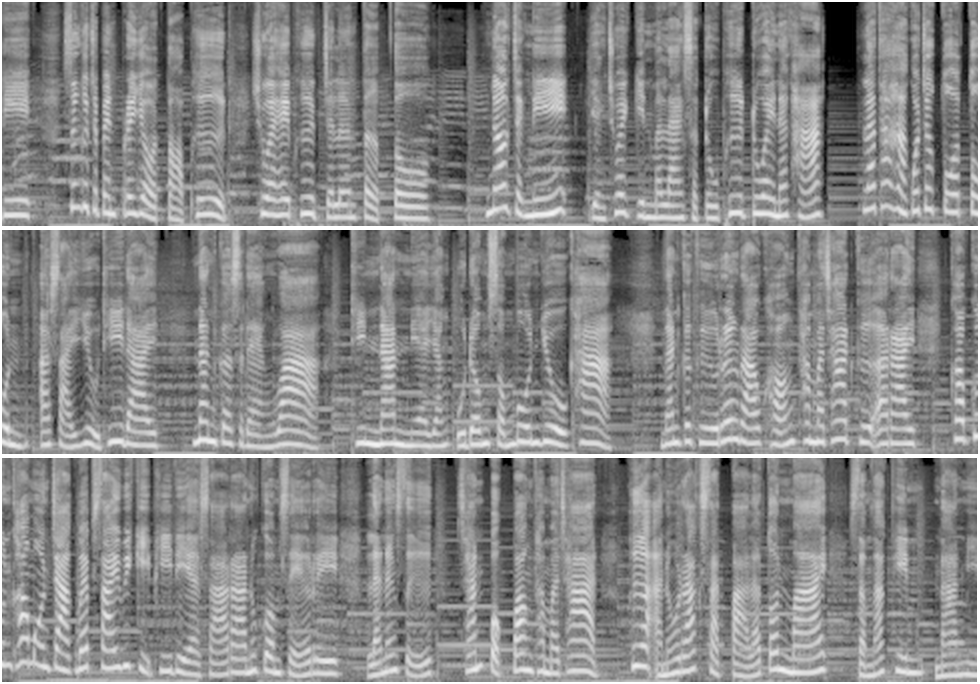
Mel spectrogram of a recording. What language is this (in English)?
Thai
